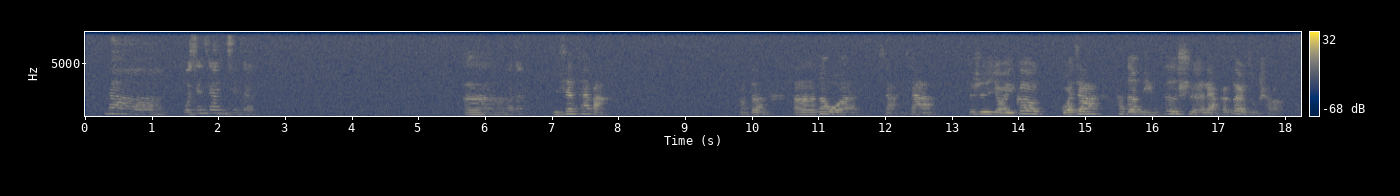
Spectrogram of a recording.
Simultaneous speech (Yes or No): No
